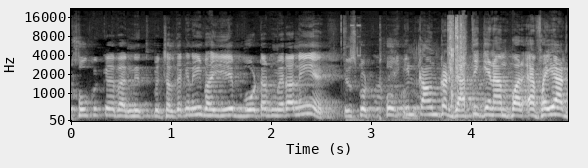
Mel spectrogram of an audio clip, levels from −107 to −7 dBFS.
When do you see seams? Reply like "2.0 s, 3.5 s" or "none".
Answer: 3.4 s

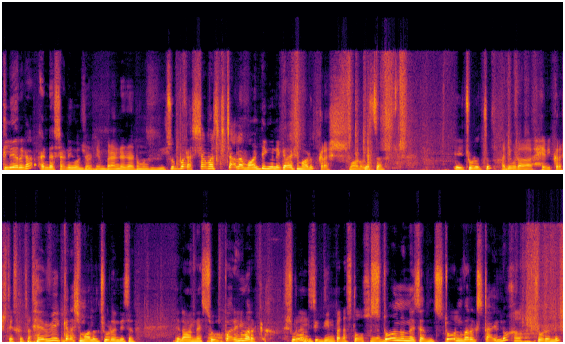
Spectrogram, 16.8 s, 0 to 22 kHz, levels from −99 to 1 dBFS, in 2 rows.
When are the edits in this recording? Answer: 2.7 s, 11.9 s

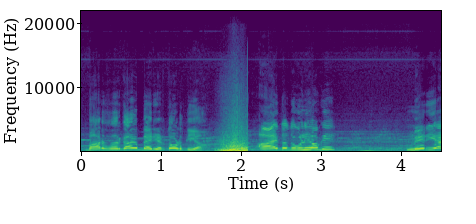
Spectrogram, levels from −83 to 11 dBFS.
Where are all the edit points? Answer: 1.7 s

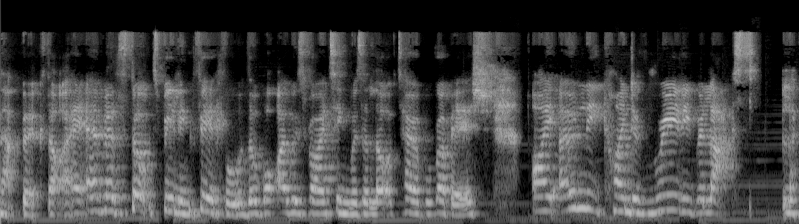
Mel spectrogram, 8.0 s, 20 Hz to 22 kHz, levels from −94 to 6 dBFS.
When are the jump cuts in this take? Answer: 5.1 s

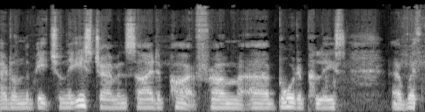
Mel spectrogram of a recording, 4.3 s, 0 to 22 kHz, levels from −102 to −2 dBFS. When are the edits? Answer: none

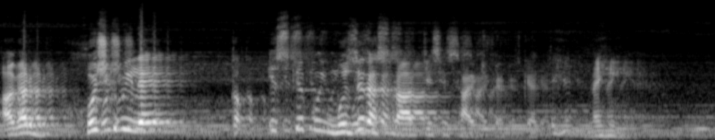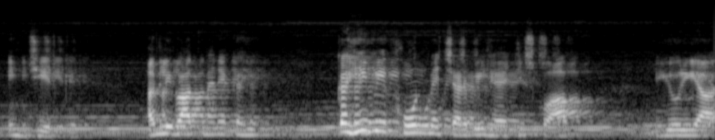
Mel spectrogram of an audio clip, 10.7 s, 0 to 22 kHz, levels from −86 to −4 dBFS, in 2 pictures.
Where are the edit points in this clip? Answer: none

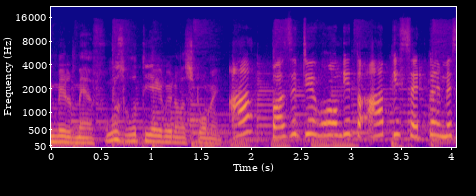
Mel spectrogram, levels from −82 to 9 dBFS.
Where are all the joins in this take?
1.7 s

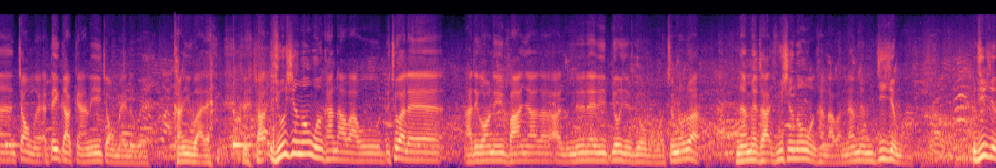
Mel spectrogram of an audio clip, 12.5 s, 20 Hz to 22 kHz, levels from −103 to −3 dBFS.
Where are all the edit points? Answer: 3.1 s

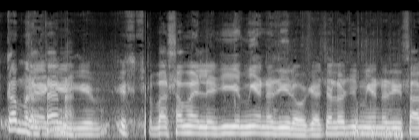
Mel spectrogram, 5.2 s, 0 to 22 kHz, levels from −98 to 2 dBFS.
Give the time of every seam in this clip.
1.7 s

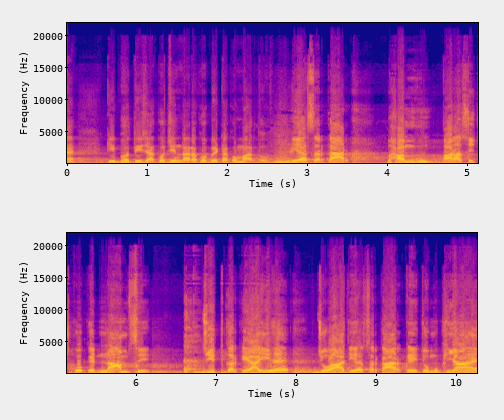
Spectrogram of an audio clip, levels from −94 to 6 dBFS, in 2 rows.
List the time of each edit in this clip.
2.7 s

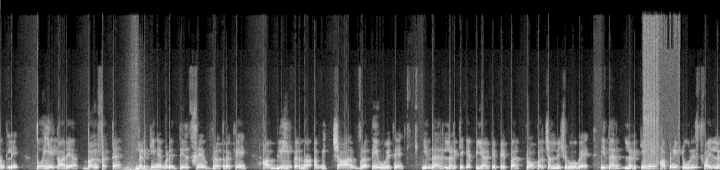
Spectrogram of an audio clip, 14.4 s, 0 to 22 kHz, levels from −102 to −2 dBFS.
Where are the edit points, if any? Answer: 2.5 s, 11.9 s, 13.1 s

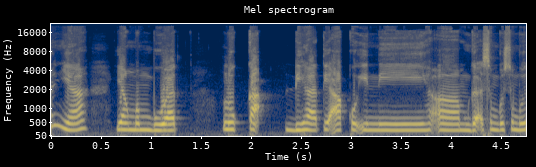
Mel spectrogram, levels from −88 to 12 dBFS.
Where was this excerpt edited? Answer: none

